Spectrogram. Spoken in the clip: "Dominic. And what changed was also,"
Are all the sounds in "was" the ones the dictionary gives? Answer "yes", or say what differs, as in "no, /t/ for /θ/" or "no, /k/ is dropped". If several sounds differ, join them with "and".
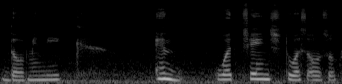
no, /s/ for /z/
